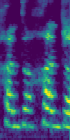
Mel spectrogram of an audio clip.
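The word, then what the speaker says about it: Hunter x Hunter: I was like, oh, no, you don't pronounce the X. It's just called Hunter Hunter.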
